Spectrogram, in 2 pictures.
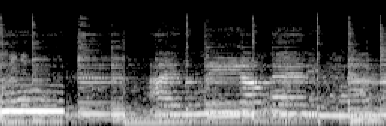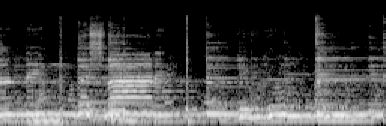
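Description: A woman singing with an acoustic guitar, strummed, in a live performance through a microphone.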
